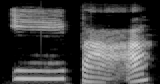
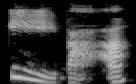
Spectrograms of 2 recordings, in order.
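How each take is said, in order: First: Yi has a high, level pitch. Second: Yi has a falling pitch.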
